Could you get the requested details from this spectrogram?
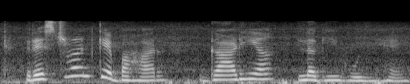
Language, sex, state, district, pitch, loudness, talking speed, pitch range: Hindi, female, Madhya Pradesh, Dhar, 200 Hz, -15 LUFS, 100 wpm, 175-240 Hz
